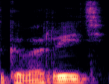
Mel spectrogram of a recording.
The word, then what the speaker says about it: говорить: But again, we look at these two following verbs, говорить, получить, the stress is on the final syllable.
